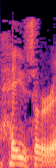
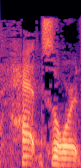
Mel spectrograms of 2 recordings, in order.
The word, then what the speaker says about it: Hazor: And it's not Hazor as it looks like, but it's Hazor. It's like it's pronounced like H-A-T-Z-O-R, Hazor.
